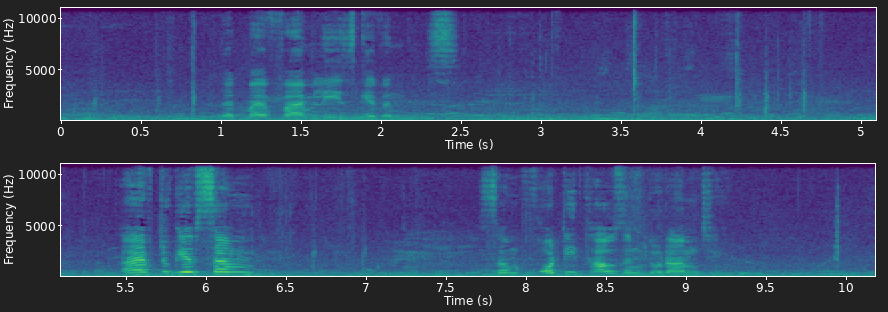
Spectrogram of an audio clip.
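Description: A middle-aged man speaks with animation in short bursts, close by.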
